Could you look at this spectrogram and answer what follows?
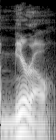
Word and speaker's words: Mireau: go to uh youtube and type in miro and the last name is spelled m-i-r-e-a-u okay that's what i wanted you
